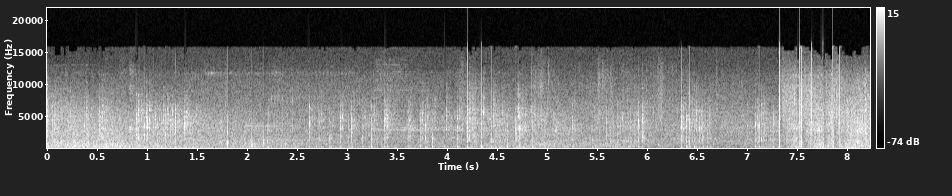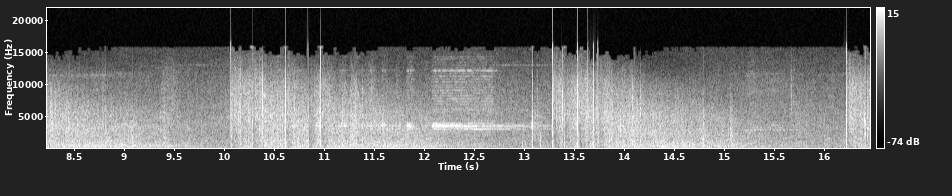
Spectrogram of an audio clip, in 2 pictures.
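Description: Fireworks display: aerial shells and ground fountains going off in a dense, unbroken run of bangs and crackling, easing briefly about six seconds in and building again around ten seconds.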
